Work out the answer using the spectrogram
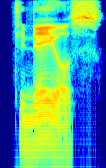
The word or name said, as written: Tineius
